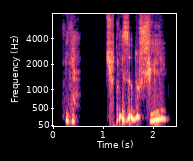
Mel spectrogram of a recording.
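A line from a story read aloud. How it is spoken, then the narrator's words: Choked rasp. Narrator (Russian): сдавленно прохрипела она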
